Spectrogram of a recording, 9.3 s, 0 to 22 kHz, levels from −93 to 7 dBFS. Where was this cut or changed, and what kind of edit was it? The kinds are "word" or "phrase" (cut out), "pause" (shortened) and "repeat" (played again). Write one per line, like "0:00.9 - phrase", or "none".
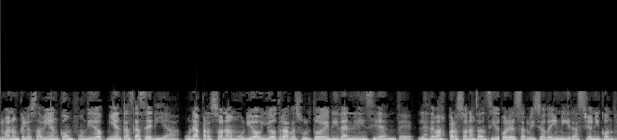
0:01.6 - phrase
0:02.0 - phrase
0:07.1 - word
0:07.5 - word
